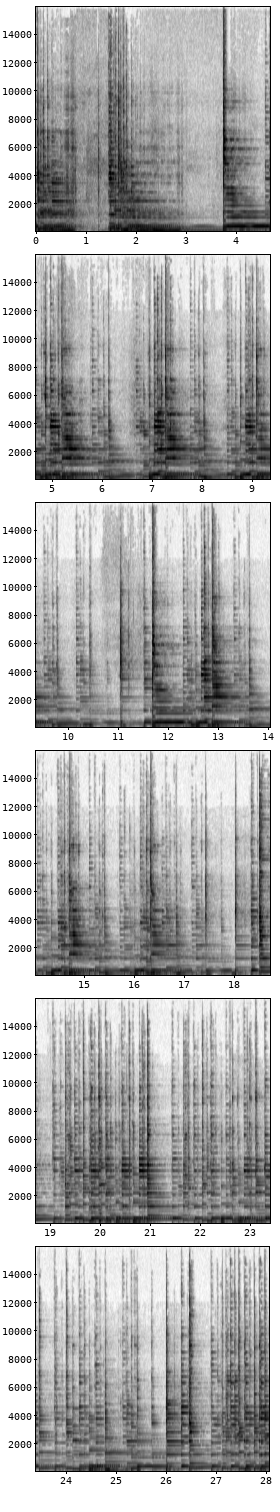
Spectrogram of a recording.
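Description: Solo flamenco guitar playing the introduction to a soleá de Alcalá, with strummed chords and runs of picked notes.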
